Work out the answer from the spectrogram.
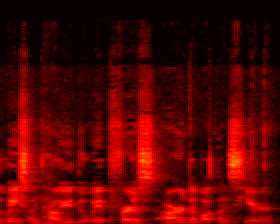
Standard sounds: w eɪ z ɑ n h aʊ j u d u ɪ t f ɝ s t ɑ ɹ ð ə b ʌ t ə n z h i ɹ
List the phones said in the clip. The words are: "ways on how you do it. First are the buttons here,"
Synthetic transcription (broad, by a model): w eɪ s ɑ n h aʊ j u d u ɪ t f ɝ s t ɑ ɹ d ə b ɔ t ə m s h i ɹ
